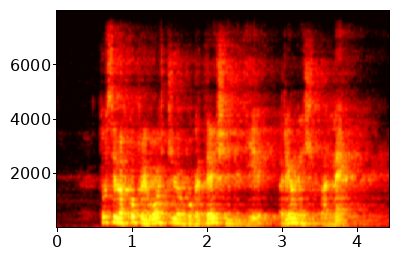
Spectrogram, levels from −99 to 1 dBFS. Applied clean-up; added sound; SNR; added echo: none; none; none; reverberation time 1.4 s.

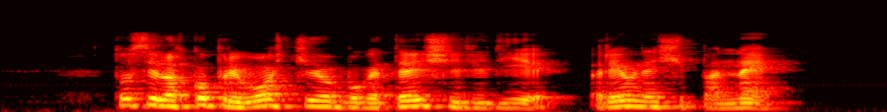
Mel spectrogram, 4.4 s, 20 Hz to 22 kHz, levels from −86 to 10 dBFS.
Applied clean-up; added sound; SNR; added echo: none; none; none; none.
